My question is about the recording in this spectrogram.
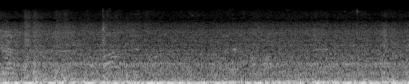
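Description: Indian Railways express sleeper coach heard from inside while the train runs: a loud, steady low rumble with a rushing noise of the moving train.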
